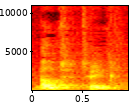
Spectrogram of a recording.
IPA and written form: ˋaʊt(released)teɪk (outtake)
